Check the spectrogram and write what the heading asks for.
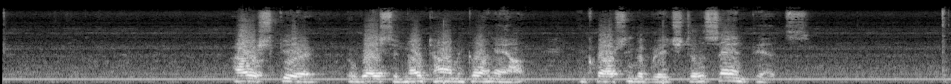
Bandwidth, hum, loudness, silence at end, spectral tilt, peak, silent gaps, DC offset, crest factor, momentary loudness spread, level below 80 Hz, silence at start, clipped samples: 15.5 kHz; 60 Hz at -25 dBFS; -9 LUFS; 0 s; -5 dB/octave; 0 dBFS; none; under 0.1%; 10 dB; 17 LU; -38 dBFS; 0.05 s; under 0.1%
